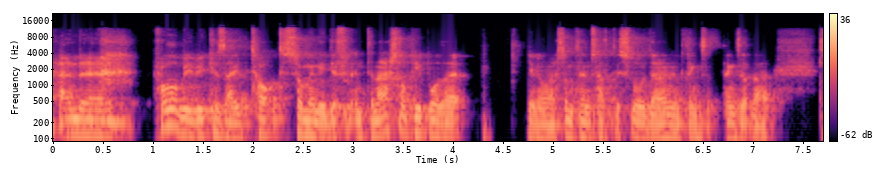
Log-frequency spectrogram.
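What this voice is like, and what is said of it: Soft Scottish accent. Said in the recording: “as you can probably tell from my accent, I'm Scottish. I'm a little bit softer than Scottish ... they call me English because I don't speak proper Scottish”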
